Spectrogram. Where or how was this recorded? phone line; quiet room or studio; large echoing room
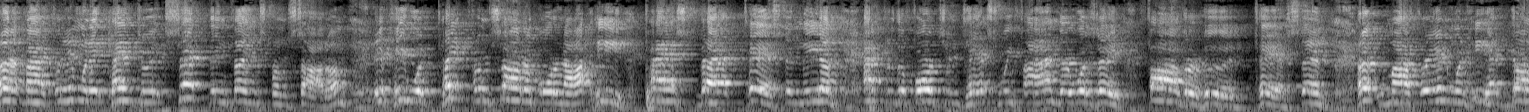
large echoing room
